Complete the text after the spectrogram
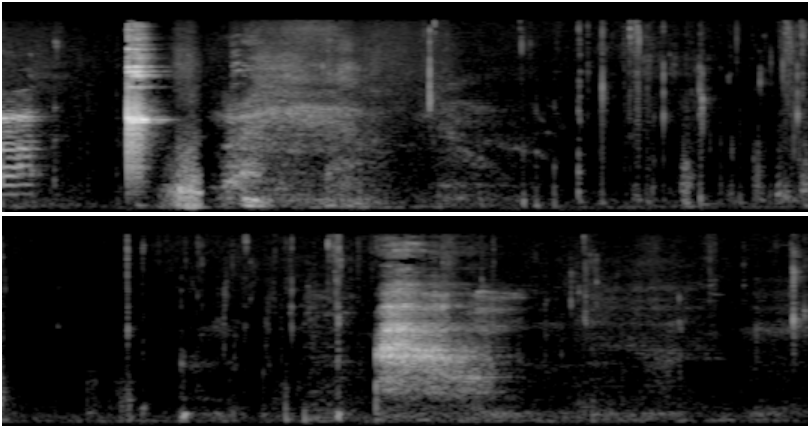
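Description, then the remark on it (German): Glasses of Oberdorfer Helles beer clink together once in a toast, a sharp bright ring near the start, followed by quiet sipping, swallowing and small mouth noises, with a soft breathy rush partway through. “Ja, chin Chin.”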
